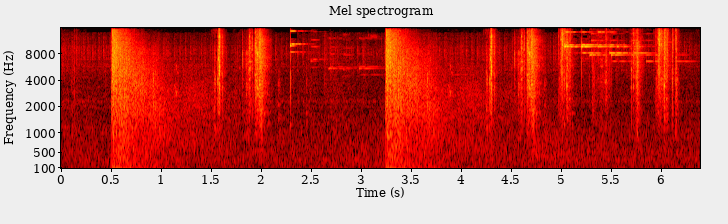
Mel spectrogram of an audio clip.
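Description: Two loud bursts of armor-piercing gunfire in Fallout: New Vegas, each a sharp heavy blast with a decaying tail, followed by scattered smaller shots and clinks.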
